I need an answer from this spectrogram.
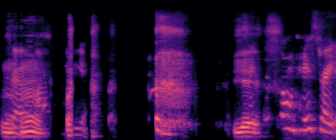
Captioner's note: laughs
